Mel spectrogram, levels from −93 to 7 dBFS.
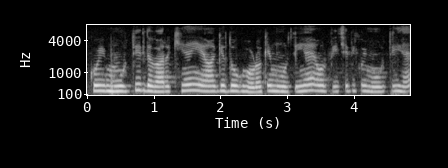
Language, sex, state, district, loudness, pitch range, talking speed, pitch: Hindi, female, Chhattisgarh, Raipur, -15 LUFS, 210-230 Hz, 220 wpm, 220 Hz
